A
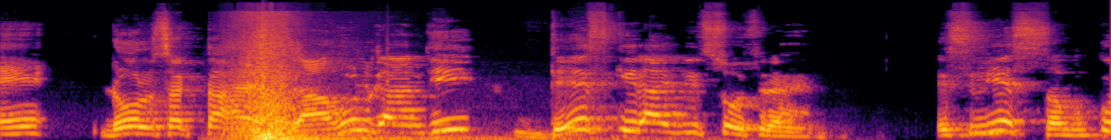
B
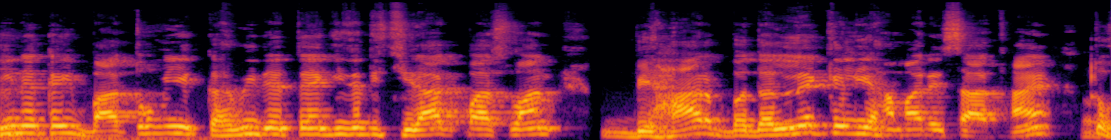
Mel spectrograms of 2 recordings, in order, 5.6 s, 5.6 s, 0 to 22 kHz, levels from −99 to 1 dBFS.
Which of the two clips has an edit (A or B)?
A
